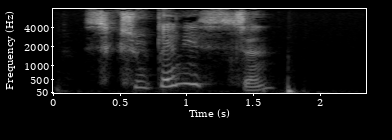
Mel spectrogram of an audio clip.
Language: Kabyle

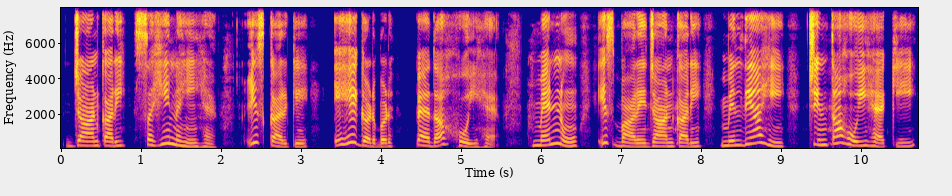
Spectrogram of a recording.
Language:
Punjabi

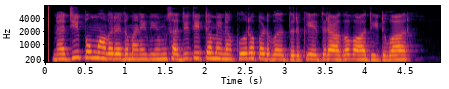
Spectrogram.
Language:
Tamil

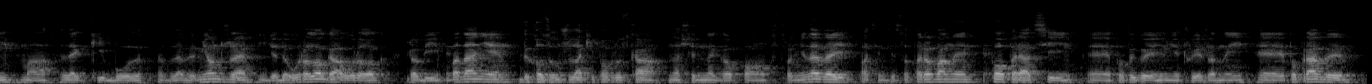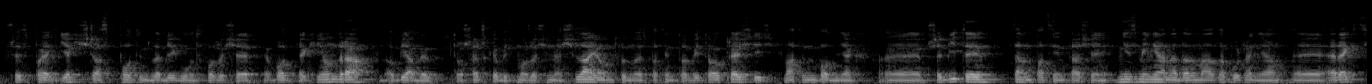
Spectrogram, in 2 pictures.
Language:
Polish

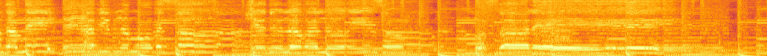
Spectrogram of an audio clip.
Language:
French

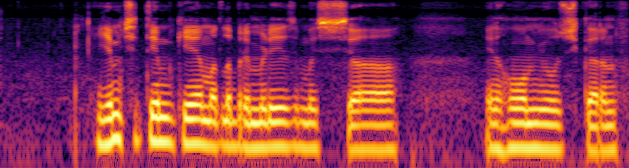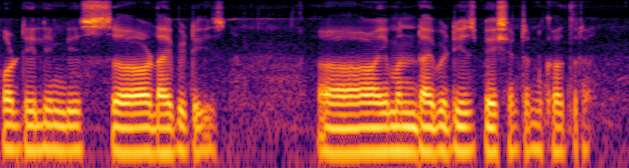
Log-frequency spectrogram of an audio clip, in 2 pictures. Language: Kashmiri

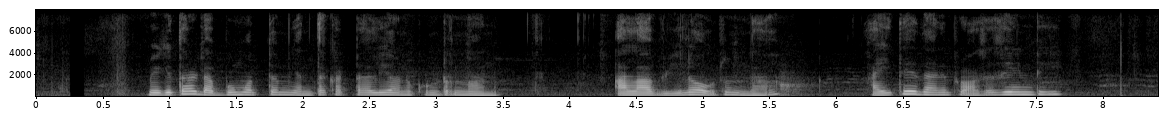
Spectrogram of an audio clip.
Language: Telugu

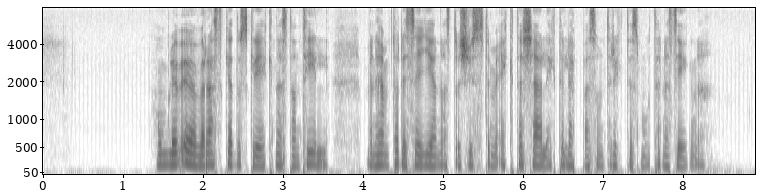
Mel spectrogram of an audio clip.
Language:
Swedish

